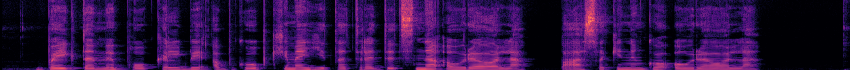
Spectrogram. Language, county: Lithuanian, Vilnius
